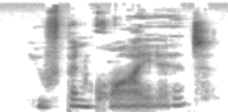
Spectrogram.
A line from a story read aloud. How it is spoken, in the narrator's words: Che murmured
